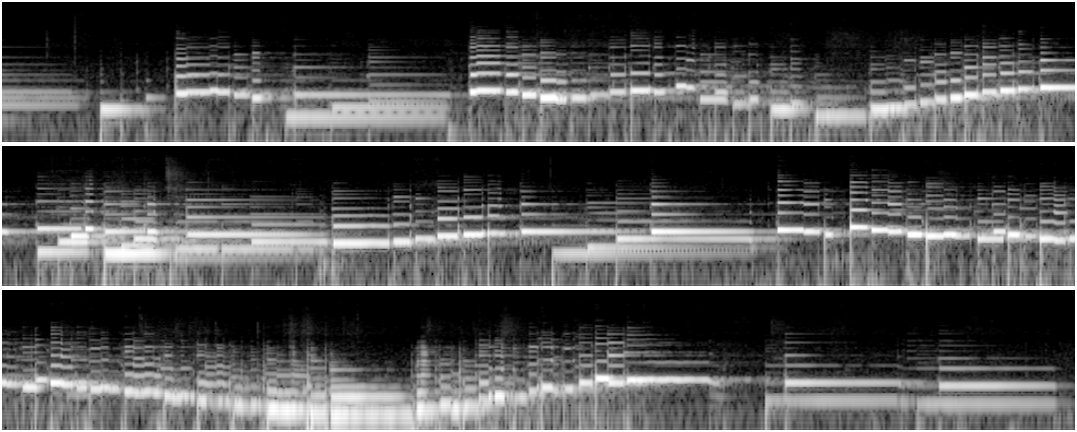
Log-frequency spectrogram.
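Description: Semi-hollow electric guitar playing a frevo melody: plucked single-note lines and chords, with long runs that climb and fall in pitch, the deepest descent coming shortly before the end.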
